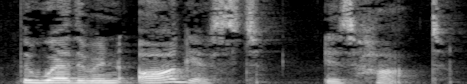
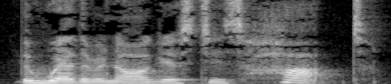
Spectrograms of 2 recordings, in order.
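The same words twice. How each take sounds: First: The word August is stressed. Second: The word hot is stressed. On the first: It is this month, not another month, that is hot. "Not July" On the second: The weather is hot, not rainy or chilly. "Not rainy or chilly"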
